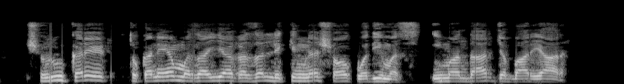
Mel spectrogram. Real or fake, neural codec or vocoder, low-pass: real; none; 7.2 kHz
